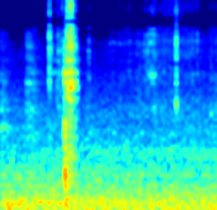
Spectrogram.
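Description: A single sharp clink of tableware, dishes or utensils knocking together, about two-thirds of a second in, over a low steady background rumble.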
